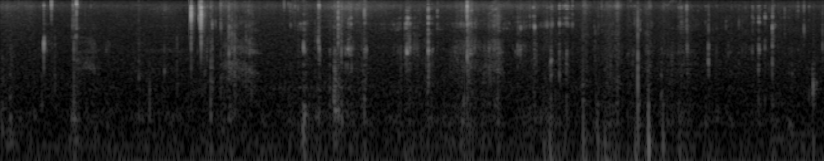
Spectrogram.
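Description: A person chewing a mouthful of food and rice close to the microphone, with scattered small mouth clicks and soft crunches.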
